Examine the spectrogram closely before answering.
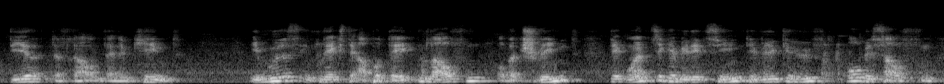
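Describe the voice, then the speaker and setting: Deep-voiced man reciting rhymes. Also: a little hiss or hum. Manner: sing-song rhyming delivery. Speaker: slam poet. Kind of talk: rhymed dialect poem recital. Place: small pub stage. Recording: roomy distant lo-fi camcorder sound.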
